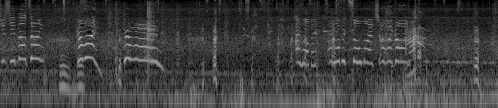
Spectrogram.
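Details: Four Golden Retrievers in a car at a tire shop in Plaistow, New Hampshire, give high, wavering whines and yelps, rising and falling in bursts, while a woman talks and laughs over them.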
